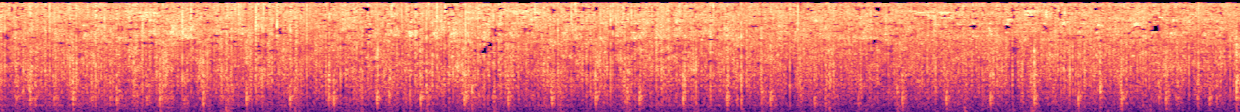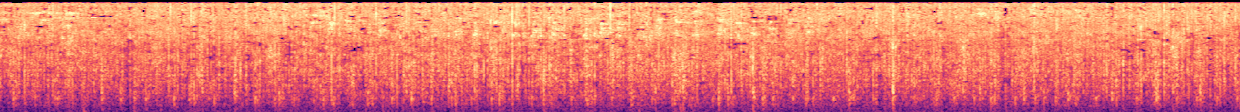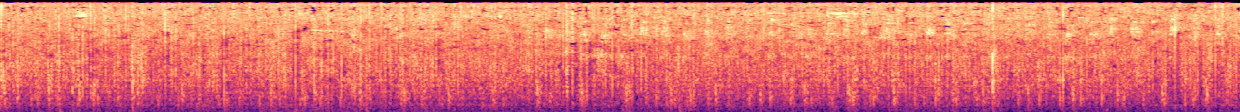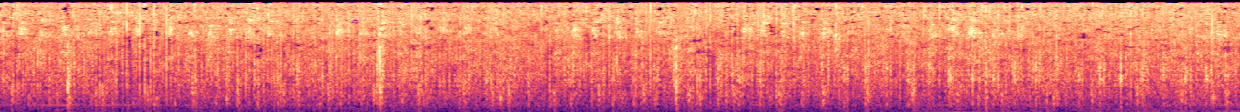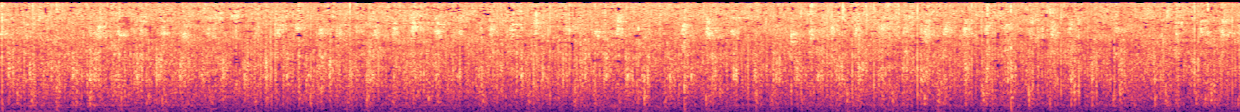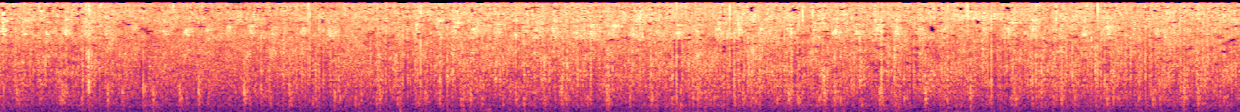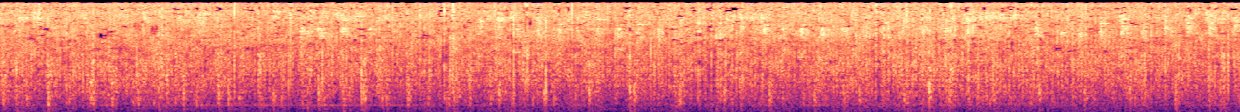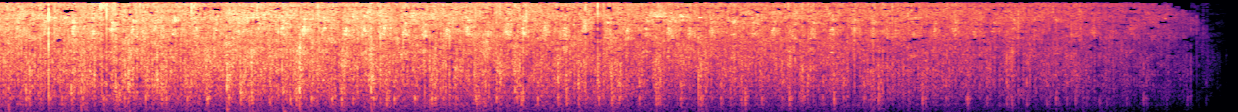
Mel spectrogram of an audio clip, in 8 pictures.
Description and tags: rain rainfall raining weather shower
rain, rainfall, raining, shower, weather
